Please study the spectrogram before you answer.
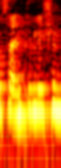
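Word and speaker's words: scintillation: को हम बोलते हैं सिंसिलेशन। क्या बोलते हैं, सिंसिलेशन बोलते हैं। हर कोई अलग अलग तरीके से, कोई सेंटिलेशन भी बोलता है, अलग अलग तरीके से इसको प्रोनाउंस करता है।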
